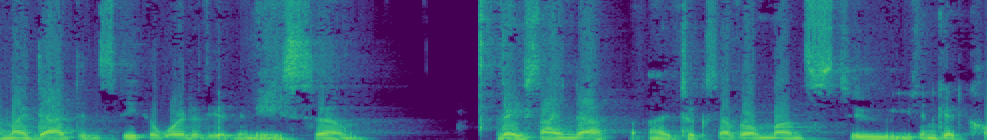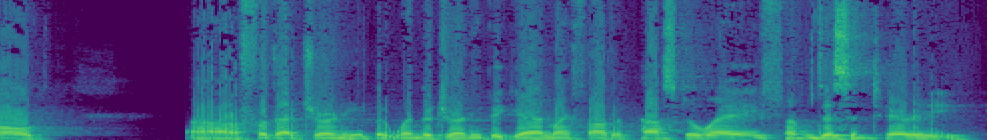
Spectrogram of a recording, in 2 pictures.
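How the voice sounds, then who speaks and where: Guy from cambodia being interviewed, super gravelly fry, kinda low, stops and starts while telling his story. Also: a little mellow, low-quality recording. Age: 30s. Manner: halting, pausing often mid-sentence. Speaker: interview guest, professor and author. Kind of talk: recounting personal family history in an interview.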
